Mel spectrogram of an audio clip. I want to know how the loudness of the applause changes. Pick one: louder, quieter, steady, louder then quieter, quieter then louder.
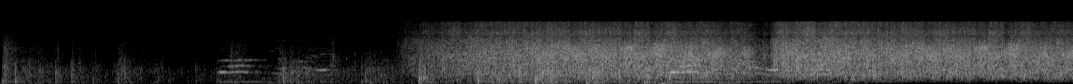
steady.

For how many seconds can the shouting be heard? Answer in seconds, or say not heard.
4 s.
